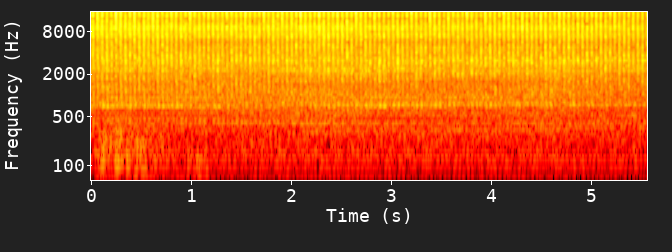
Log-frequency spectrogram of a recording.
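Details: Mitsubishi Strada Triton diesel after repair of no-start that needed petrol priming: steady even diesel clatter at idle, about 160 knocks a minute, no misses; engine running normally.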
